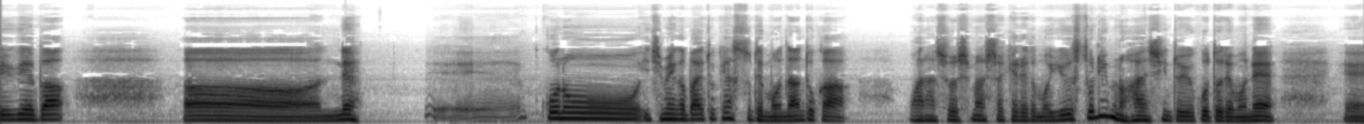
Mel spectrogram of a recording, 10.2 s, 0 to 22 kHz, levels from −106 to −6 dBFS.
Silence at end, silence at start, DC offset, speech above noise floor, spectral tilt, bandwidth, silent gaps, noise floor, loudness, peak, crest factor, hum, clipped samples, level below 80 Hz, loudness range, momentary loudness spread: 0 s; 0 s; under 0.1%; 20 dB; -8 dB/octave; 9 kHz; none; -35 dBFS; -16 LUFS; 0 dBFS; 16 dB; none; under 0.1%; -56 dBFS; 2 LU; 19 LU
